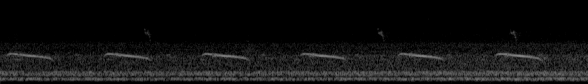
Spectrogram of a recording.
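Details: Bees newly arrived at a beekeeper's trap box in Nepal, the year's nineteenth colony, give a steady low hum throughout; a descending whistled bird note repeats about once a second above it.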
